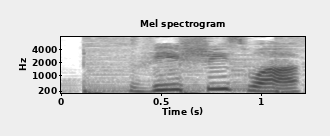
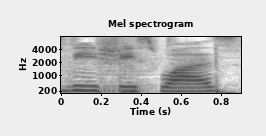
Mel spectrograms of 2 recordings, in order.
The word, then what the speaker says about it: vichyssoise: this summertime soup and you don't even say it the fanciest way vishi suave the pronunciation that's most divorced from actual letters usually the way to go when it comes to French is in this case incorrect it's vichyssoise and even more hilarious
